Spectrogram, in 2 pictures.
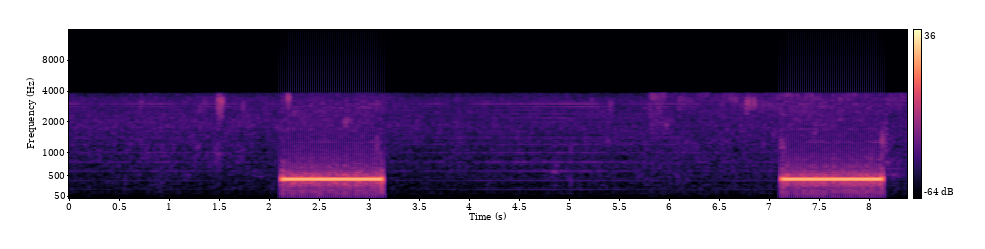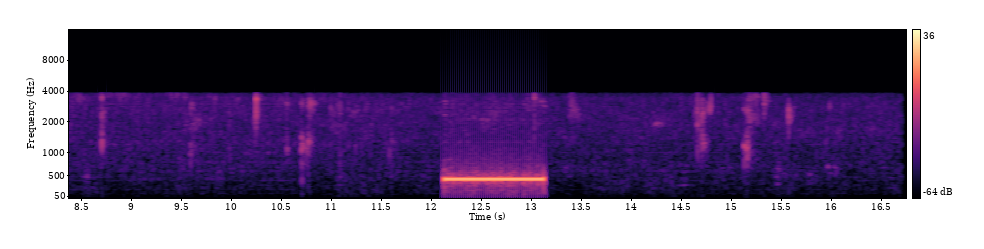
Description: Ringback tone (Europe, 425 Hz).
